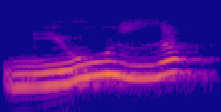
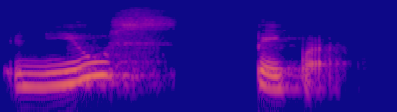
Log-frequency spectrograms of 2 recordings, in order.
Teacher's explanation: But if it's combined with the word paper, so we reduce the za and becomes sa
